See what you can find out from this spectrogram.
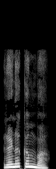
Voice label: "ರಣಕಂಬ", Kannada

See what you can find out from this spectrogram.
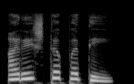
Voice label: "ಅರಿಷ್ಟಪತಿ", kannada

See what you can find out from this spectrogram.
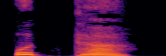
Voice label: "ಉತ್ತುತೆ", Kannada

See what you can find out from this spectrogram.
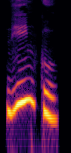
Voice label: "ಧಿಂಗು", Kannada

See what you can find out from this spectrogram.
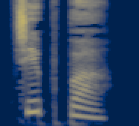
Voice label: "ಛಪ್ಪೆ", Kannada

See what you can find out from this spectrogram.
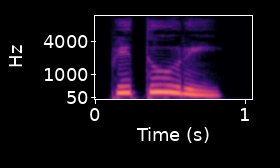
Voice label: "ಪಿತೂರಿ", Kannada

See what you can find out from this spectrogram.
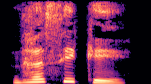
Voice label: "ದಾಸಿಕೆ", kannada

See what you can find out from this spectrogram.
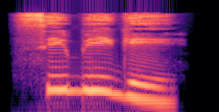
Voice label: "ಸಿಬಿಕೆ", kannada

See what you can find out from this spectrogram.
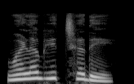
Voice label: "ವಳಭಿಚ್ಛದೆ", Kannada

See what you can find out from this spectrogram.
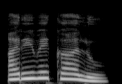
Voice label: "ಅರಿವೆಕಾಲು", Kannada

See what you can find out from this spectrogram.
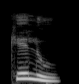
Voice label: "ಖೇಲು", Kannada

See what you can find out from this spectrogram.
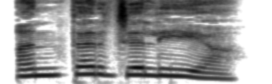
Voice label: "ಅಂತರ್ಜಲೀಯ", Kannada

